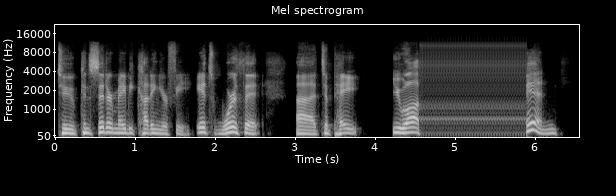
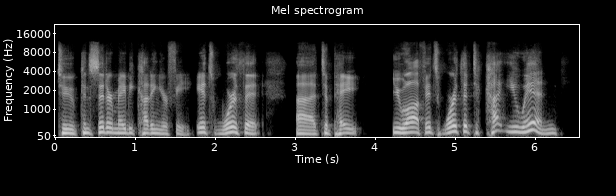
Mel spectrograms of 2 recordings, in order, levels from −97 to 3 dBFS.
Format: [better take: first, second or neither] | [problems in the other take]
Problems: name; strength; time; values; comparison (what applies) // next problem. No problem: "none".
second | audio freezing; at 4.5 s for 1.5 s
